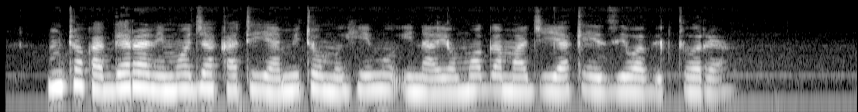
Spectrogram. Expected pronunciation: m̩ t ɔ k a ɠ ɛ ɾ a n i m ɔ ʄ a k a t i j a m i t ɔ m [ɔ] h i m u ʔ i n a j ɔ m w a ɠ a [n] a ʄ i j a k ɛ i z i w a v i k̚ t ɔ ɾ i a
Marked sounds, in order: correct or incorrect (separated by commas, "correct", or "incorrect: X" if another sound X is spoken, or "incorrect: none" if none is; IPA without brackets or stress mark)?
incorrect: u, incorrect: m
